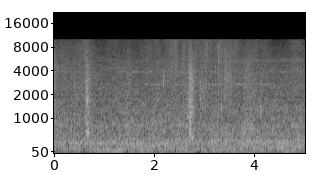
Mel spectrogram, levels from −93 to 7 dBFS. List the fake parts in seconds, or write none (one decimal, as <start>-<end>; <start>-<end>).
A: 0.0-1.3; 4.3-5.0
